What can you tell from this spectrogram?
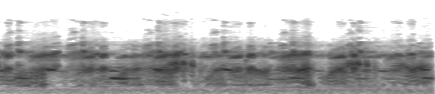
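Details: Frog chorus with rhythmic croaking pulses swelling roughly every half second, harsh rattling calls mixed with brief clear whistled notes from several overlapping frogs.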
